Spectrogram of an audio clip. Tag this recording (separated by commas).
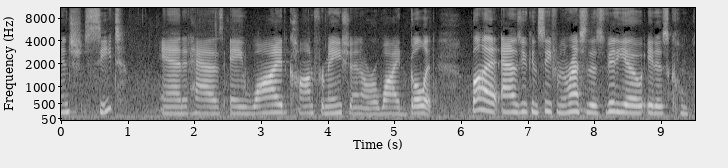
Speech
